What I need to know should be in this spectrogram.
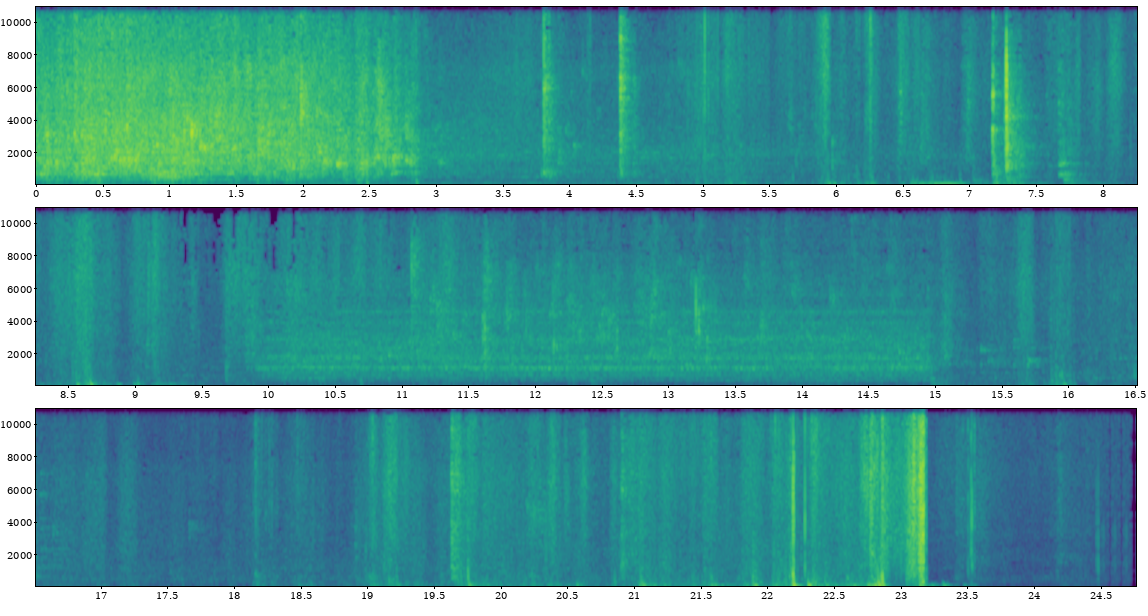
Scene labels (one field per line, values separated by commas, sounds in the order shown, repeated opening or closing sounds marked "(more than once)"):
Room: lavatory, bathroom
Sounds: toilet flushing, light switch, door, running water, footsteps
